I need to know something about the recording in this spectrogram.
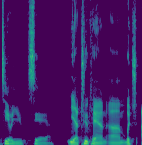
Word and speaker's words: Toucan: way we should say toucan is like the bird toucan sam type of thing it's it's not yeah it's spelled like that t-o-u-c-a-n yeah toucan um which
